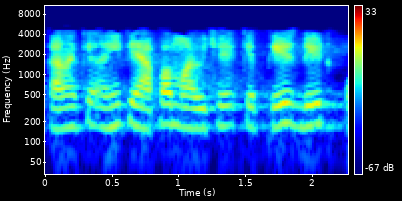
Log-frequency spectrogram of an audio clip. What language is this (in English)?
Gujarati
